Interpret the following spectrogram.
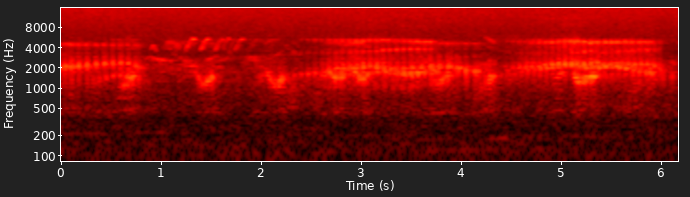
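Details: Frog chorus with continuous trilling croaks, rising and dipping notes overlapping, one call swelling near the end over a steady pulsed background.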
